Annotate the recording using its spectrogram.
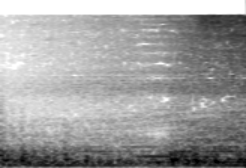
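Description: Low rumbling sound effect of a channel logo intro, with a hiss swelling into a rising whoosh near the end as the intro music comes in.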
